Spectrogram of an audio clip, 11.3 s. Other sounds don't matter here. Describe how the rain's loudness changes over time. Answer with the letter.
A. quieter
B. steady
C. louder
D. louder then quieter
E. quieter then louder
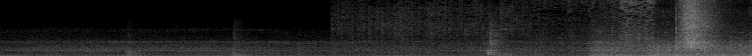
C.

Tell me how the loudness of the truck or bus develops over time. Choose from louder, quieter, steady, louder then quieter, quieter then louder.
louder.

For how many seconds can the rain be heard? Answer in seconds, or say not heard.
6 s.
